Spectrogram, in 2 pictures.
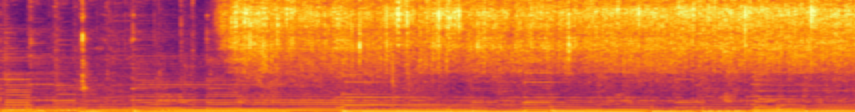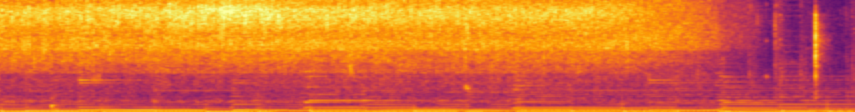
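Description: Leeks sizzling as they fry in a pan, an even hiss that starts about a second in and cuts off suddenly near the end, over background music with sustained notes.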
